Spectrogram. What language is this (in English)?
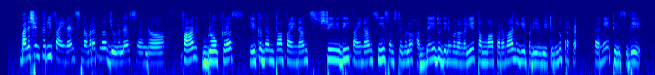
Kannada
